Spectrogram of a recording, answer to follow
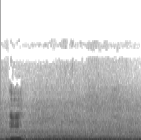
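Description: Steady low rumble in the background, with a brief spoken "e..." at the start and no distinct handling noises.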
